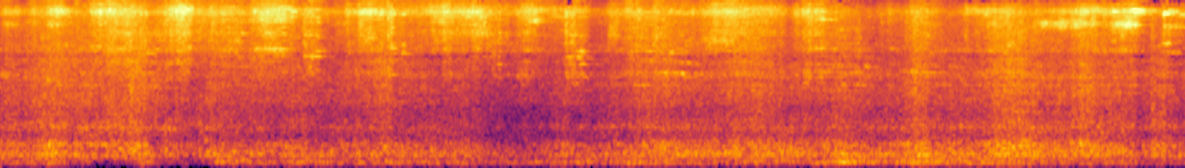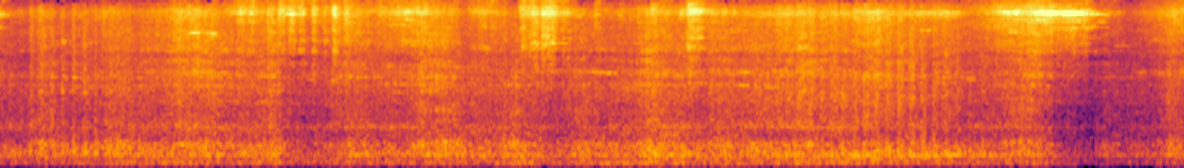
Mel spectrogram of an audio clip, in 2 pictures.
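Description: Double-stack intermodal freight cars rolling past at speed: a steady rumble of steel wheels on rail with repeated clicks over the rail joints and brief high metallic squeals now and then.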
